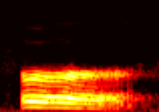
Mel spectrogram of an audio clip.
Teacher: Now in Arabic, the R is trilled in comparison to American English where the tongue pulls back for the R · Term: American R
